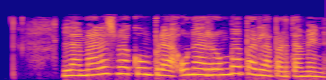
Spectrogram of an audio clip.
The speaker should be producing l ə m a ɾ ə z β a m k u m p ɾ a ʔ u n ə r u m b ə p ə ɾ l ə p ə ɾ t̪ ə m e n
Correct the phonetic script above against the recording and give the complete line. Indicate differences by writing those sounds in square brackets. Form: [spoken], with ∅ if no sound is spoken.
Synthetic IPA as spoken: l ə m a ɾ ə z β a [∅] k u m p ɾ a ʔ u n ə r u m b ə p ə ɾ l ə p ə ɾ t̪ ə m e n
